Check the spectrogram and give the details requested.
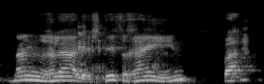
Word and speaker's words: Bangladesh: لا, we can say Bangladesh. This غين, but in Arabic, this is a foreign word. So if you know the right pronunciation, that the غين come as gay.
